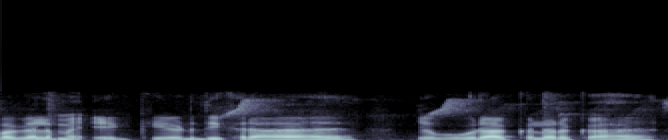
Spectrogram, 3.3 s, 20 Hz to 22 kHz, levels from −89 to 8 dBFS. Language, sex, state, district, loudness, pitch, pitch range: Hindi, male, Jharkhand, Deoghar, -20 LUFS, 125 Hz, 120-130 Hz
